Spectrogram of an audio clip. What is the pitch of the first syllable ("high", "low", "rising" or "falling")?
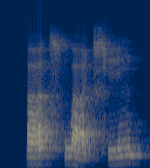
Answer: rising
